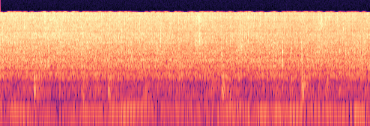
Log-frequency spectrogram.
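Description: Canned tuna with garlic and onion sizzling steadily in a nonstick frying pan over low heat, a wooden spatula stirring it with a few soft knocks and scrapes against the pan.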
